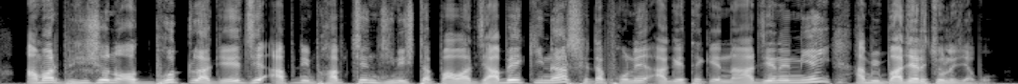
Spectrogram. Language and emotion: Bengali, disgusted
